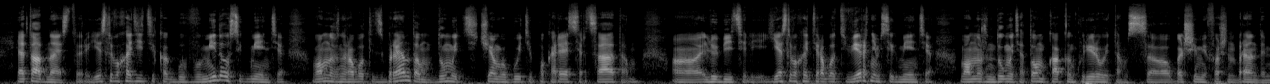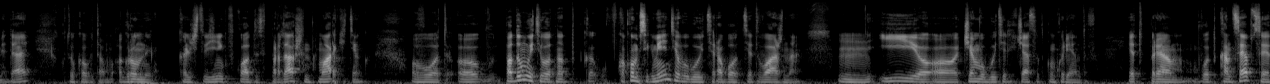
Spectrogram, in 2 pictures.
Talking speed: 190 wpm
